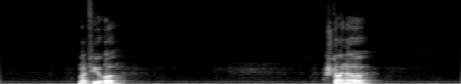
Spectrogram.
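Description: A middle-aged man speaks in short, halting phrases.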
